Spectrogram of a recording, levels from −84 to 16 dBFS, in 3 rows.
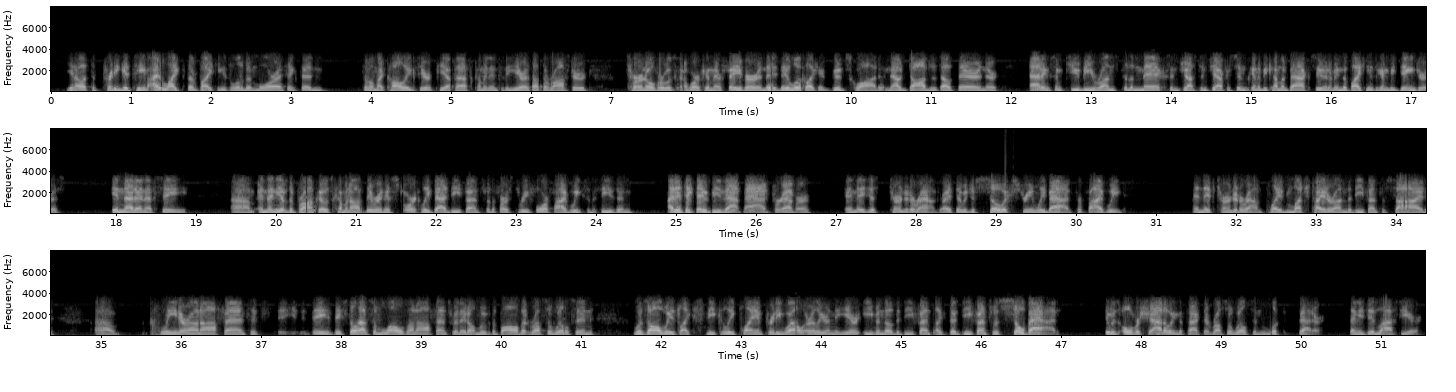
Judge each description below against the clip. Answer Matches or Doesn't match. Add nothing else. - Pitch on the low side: Matches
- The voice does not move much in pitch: Matches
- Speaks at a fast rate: Matches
